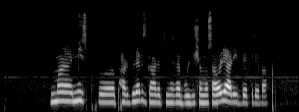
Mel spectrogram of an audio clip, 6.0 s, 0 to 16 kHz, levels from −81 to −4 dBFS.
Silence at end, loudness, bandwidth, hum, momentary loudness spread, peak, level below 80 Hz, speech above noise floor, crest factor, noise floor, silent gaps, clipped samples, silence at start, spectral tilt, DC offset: 0.65 s; -27 LUFS; 11.5 kHz; none; 15 LU; -8 dBFS; -74 dBFS; 46 dB; 20 dB; -73 dBFS; none; under 0.1%; 1 s; -6 dB/octave; under 0.1%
